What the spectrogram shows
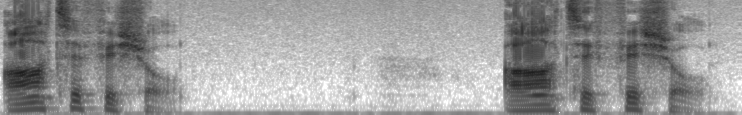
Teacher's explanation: artificial yes the r t and fish are the stressed syllables the fish being the main stressed syllable the shul is the de-stressed syllable with the schwa vowel replacing the a in shul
